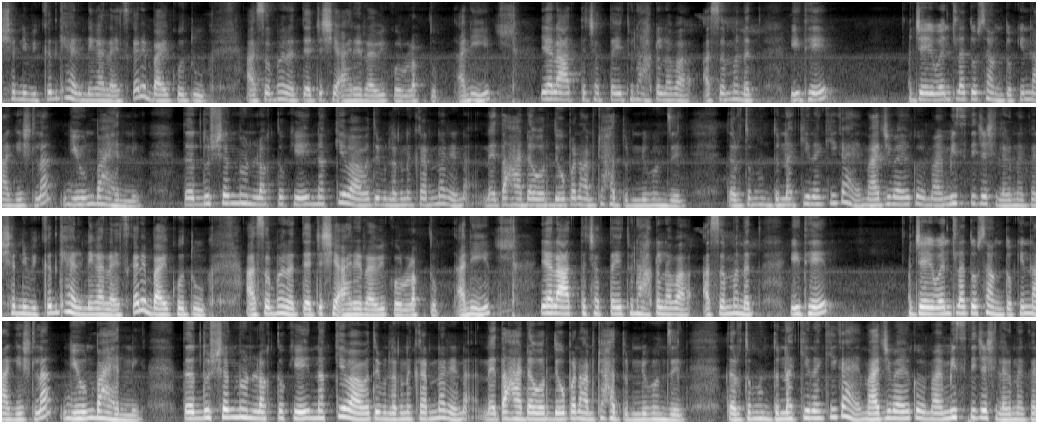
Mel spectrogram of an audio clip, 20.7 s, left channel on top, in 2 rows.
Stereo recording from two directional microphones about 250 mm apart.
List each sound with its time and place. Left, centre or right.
0.0 s a woman's voice: right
